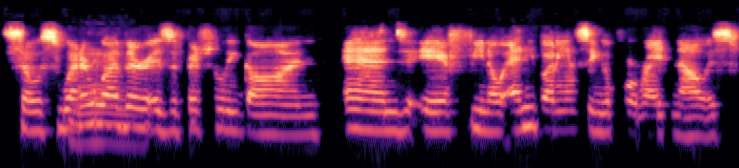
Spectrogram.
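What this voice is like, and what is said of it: Usual voice. Nothing is said of it.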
